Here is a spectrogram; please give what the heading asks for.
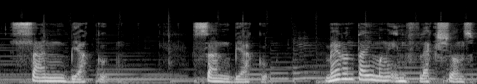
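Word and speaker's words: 三百: Pero may inflection tayo o pagkakaiba sa pronunciation dito. Ang H ay nagiging B. Kaya imbes na hyaku, ito ay nagiging byaku. Kaya ang 300 ay sanbyaku.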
